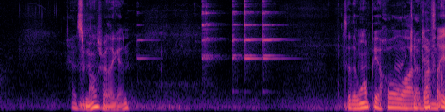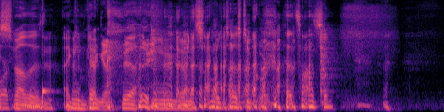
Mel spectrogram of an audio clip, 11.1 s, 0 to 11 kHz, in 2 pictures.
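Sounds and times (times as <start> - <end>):
speech: 0.9 - 1.8, 4.4 - 10.2
sealed glass sample vial clinking: 1.7 - 3.8
laughter: 6.7 - 10.5.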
